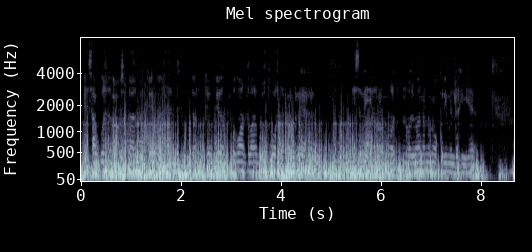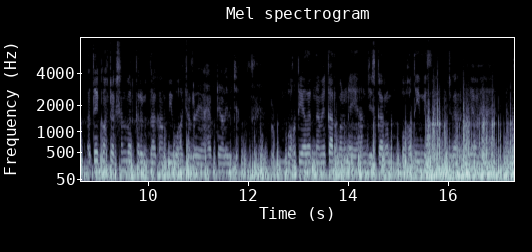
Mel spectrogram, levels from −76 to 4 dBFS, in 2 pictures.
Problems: constant background noise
